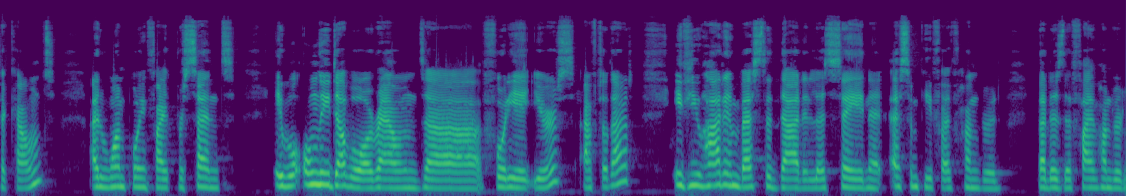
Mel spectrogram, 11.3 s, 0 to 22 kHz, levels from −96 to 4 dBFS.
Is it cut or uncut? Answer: uncut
